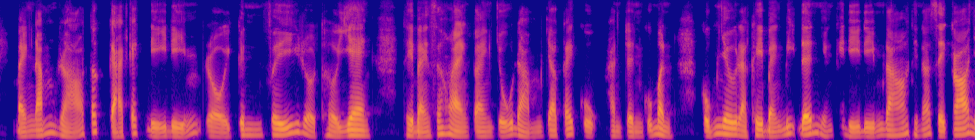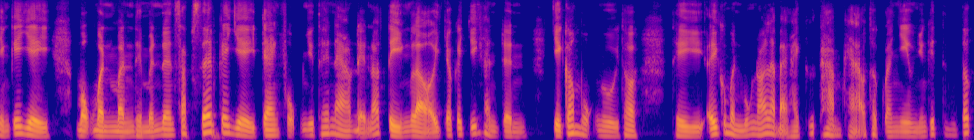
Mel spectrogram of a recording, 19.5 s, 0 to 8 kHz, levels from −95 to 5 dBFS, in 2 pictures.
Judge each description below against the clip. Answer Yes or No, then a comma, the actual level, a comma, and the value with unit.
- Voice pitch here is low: Yes, low, 110 Hz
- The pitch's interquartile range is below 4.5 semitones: No, average, 5.1 semitones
